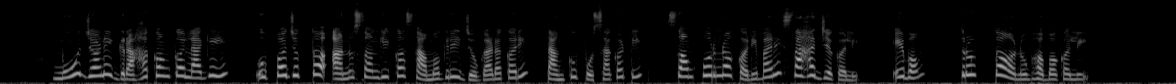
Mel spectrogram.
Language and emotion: Odia, happy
